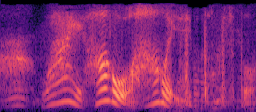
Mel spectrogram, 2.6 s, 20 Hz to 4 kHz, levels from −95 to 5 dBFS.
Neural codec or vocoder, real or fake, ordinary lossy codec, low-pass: none; real; MP3, 24 kbps; 3.6 kHz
